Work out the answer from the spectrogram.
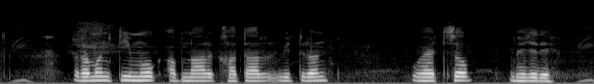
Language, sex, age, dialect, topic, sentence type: Magahi, male, 18-24, Northeastern/Surjapuri, banking, statement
